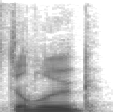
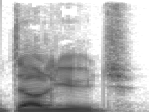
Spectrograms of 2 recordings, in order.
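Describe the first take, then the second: First: "Deluge" with a hard g ending; "Deluge" rhyming its end with "Moog"; alternative pronunciation. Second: "Deluge" ending like "huge"; alternative pronunciation. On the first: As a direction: say "Deluge" as "duh-LOOG". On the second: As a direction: say "Deluge" as "DEL-yooj". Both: Shown as a demonstration. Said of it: "however you say it".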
